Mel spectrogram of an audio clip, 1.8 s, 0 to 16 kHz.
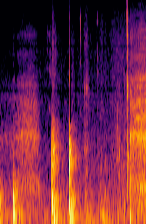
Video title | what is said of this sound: Quick Vid: Grave Marker part 2, Paper Rocks | it's still a plaster wrap, so it's not soft foam. It's hard. You can hear as I knock on it.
